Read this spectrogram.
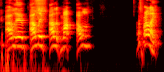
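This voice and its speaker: A man's voice: extremely high pitch, animated, brisk, bright, forceful tone. A man chatting casually as an inquisitive podcast host, often repeating phrases as he goes. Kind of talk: casual chat.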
